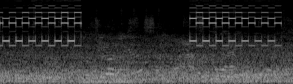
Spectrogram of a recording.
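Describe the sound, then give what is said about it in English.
A Chipolo Bluetooth key finder attached to a set of keys, rung from its phone app, sounds at 90 decibels in two shrill, high-pitched electronic bursts separated by a short pause, loud over a steady murmur of background chatter. “So if you are looking for anything you attach your Chipolo to, so in our case keys right here, you can ring your keys from the app.”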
